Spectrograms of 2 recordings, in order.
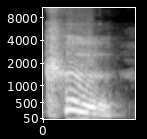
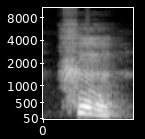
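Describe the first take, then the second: First: The consonant is a hard k-like stop. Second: The consonant is a soft rough friction sound. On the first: The speaker calls it wrong. "크는 틀린 발음이에요" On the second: The speaker calls it right. "크가 조금 부드러워져야 되겠죠"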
